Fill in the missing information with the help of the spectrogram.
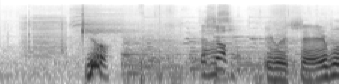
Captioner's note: exclamations of amazement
